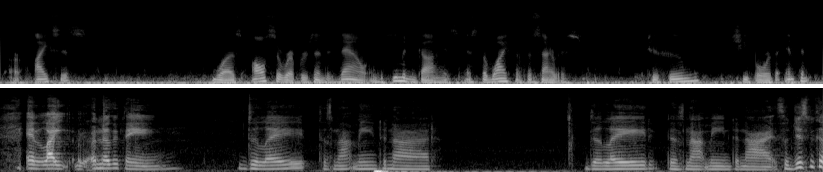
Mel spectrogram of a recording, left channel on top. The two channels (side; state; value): both; different; correlation 0.00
